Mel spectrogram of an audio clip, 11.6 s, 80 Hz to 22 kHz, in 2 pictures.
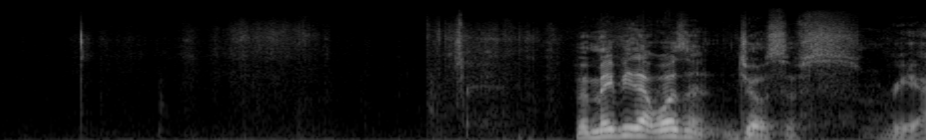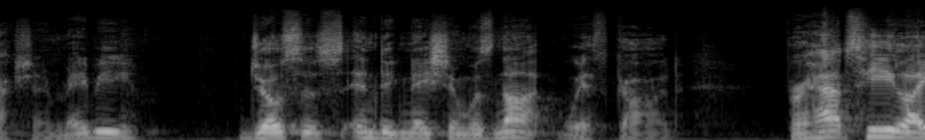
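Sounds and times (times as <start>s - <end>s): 
light scratchy paper handling sounds: 0.5s - 3.6s
paper rustling as a caught page is freed: 0.6s - 3.6s
speech: 3.6s - 10.1s, 10.7s - 11.5s.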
